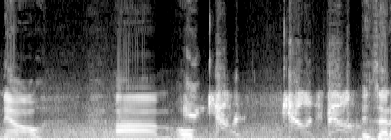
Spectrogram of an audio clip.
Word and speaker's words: Kalispell: You're in Kalispell?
